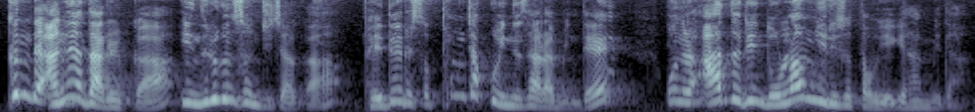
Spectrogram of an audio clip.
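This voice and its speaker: A woman missionary preaching a lively sermon to young people, telling the story with animation and teasing listeners by name. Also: medium pitch, breathy edge.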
